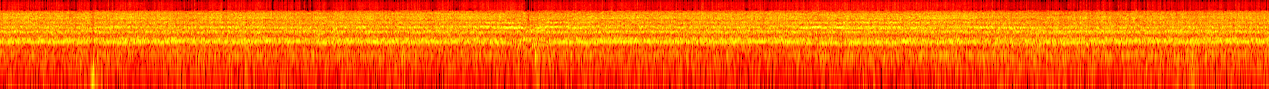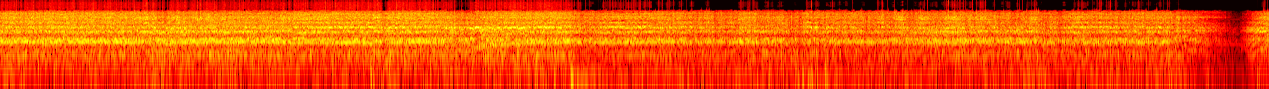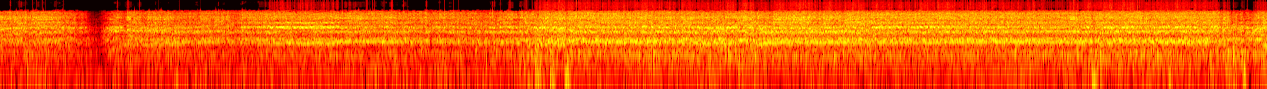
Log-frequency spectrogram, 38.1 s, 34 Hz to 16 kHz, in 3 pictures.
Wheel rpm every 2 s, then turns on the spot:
230, 230, 220, 230, 210, 220, 230, 220, 190, 220, 230, 220, 130, 170, 220, 230, 220, 220, 220.
none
